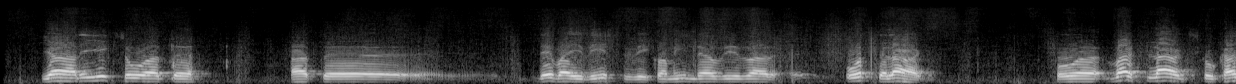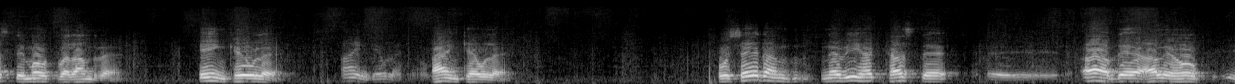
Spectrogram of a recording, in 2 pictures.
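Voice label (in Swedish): Gothem Gotland, dialekter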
